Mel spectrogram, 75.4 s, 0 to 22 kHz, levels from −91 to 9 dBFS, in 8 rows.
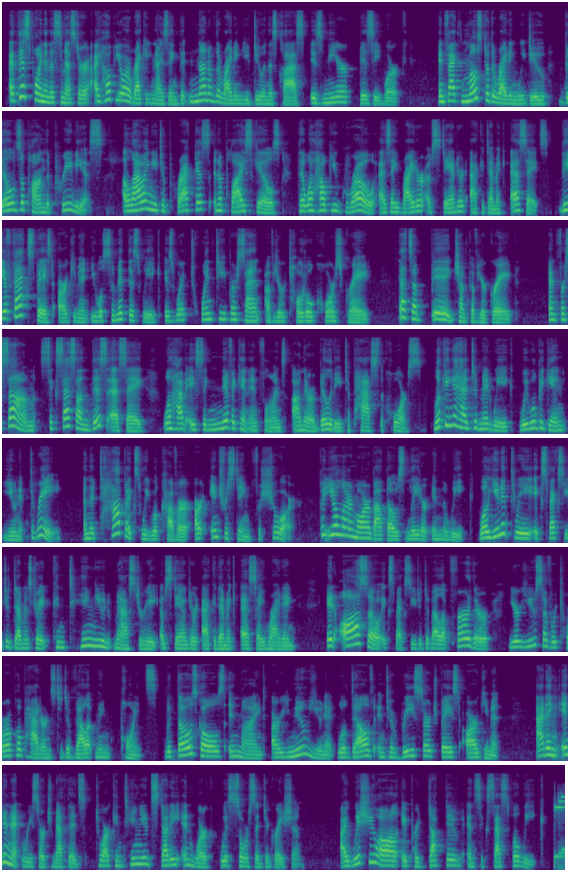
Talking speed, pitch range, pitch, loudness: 155 wpm, 145-220 Hz, 180 Hz, -21 LUFS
